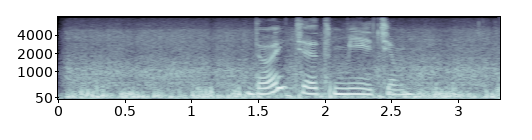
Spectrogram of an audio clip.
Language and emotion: Russian, positive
